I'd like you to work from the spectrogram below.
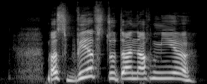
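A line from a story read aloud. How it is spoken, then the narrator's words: Roaring in sudden pain. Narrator (German): brüllte der Dieb auf, dem das Felsstück mitten auf die Stirn gefallen war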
